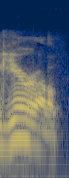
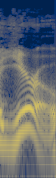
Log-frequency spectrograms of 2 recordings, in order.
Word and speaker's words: gyro: I'm eating a gyro. – A gyro? Ooh, and pronounced it correctly.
